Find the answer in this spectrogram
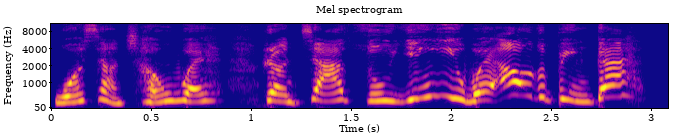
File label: levelup zh-hant; cookie run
